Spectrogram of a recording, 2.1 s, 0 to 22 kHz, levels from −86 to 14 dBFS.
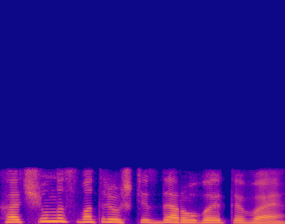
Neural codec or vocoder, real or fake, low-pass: codec, 16 kHz, 0.8 kbps, ZipCodec; fake; 5.4 kHz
